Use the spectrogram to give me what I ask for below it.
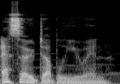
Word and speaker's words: Samhain: Samhain, pronounced Sown, falls on the 31st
